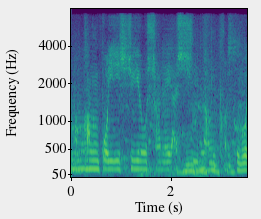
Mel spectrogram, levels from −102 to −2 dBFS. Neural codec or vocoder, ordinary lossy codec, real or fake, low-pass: codec, 16 kHz, 1 kbps, X-Codec, HuBERT features, trained on general audio; AAC, 48 kbps; fake; 7.2 kHz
